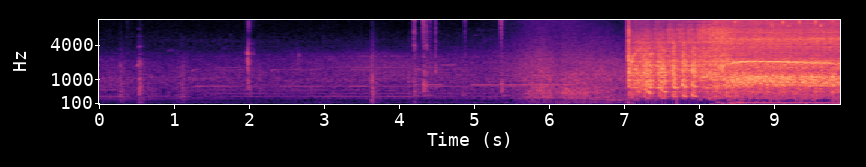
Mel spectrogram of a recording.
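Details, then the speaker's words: 1996 Ford Mustang with a blown head gasket and white smoke, number 4 cylinder not firing: cranks and catches into a loud, uneven rough idle; pulling that plug makes no change. Misfire, cause not yet confirmed, compression check planned. "because I'm not getting a fire. It's not firing. It's running rough, and we can actually start it up, see what it does."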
